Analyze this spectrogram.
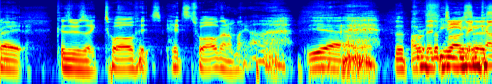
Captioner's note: growling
